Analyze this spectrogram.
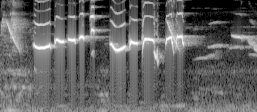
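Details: Magpie-robin song used as a lure to provoke other magpie-robins into responding: a quick run of loud, clear whistled notes. Each note is short, slurred or slightly rising, packed into about two seconds, with a thin faint trill at the end.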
